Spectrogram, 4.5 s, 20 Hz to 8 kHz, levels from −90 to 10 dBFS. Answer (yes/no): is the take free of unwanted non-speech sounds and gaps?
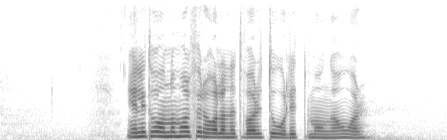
yes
